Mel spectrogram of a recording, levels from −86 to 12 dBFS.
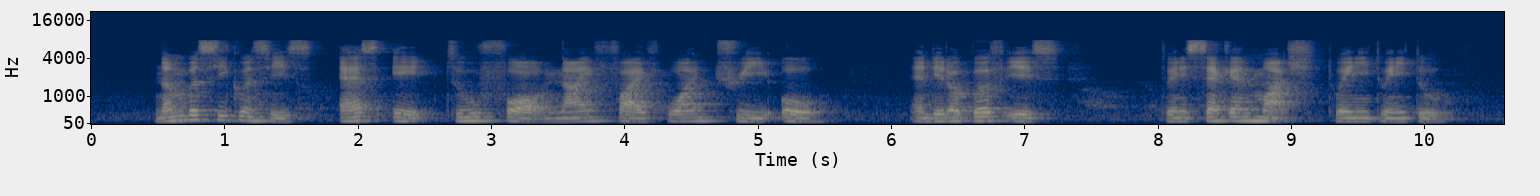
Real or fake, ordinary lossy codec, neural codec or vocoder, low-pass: real; none; none; none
